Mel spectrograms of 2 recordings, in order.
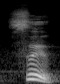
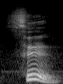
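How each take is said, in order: First: S said as a strong tense Korean double S, pitched higher; S mucho más fuerte. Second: Said in the usual way. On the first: Shown as a demonstration. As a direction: hit the S hard and tense, like "ss". (S pronunciada mucho más fuerte y tensa) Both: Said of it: "Lo pronunciamos mucho más fuerte".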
